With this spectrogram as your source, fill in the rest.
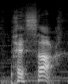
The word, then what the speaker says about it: Pesach: It's our final letter that's pronounced differently with a dagesh, and with the dagesh, it's pronounced with a P sound. One example is Pesach, meaning Passover.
